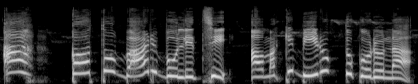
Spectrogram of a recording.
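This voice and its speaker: A woman voicing a spoiled, rude young village girl in a cartoon, with a shrill, bratty manner. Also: sing-song, takes it slowly, sharp tone, no room sound, studio quality, exaggerated voice. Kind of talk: cartoon voice acting.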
